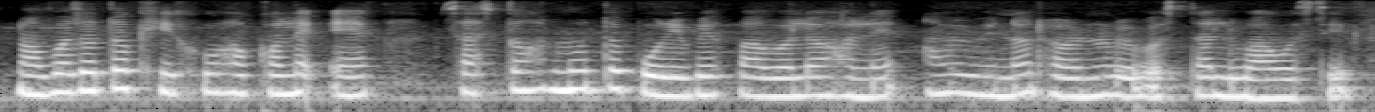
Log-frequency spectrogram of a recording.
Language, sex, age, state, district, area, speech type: Assamese, female, 18-30, Assam, Morigaon, rural, spontaneous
